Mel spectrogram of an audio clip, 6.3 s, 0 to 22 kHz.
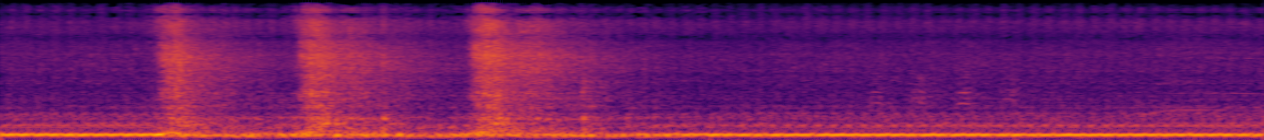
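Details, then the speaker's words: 1989 Mustang GT 5.0 carbureted V8 (stock shortblock, GT40 heads, mystery cam, longtubes) first start in a while: fires right up, three crisp throttle blips dropping back to steady, even idle with no knocking; healthy. "Man, this sounds pretty snappy too. All right, man. Woo! Man, fired right up too."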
